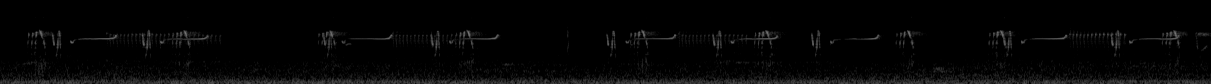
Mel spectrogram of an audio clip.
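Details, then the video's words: An Olive-backed tailorbird calls persistently: paired buzzy chips, then a thin rising whistle, the phrase repeated roughly every one to one and a half seconds over twelve seconds, with low background hum. "Sập đôi đầu đỏ và vành khoen | Orthotomus sepium"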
